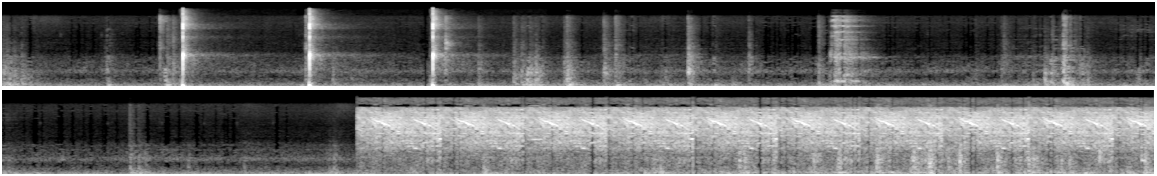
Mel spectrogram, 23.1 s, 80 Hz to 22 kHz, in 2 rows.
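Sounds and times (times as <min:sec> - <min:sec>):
loud sharp snaps: 0:01.6 - 0:02.2, 0:03.0 - 0:03.5, 0:04.3 - 0:04.8.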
